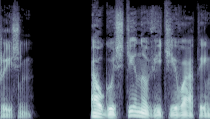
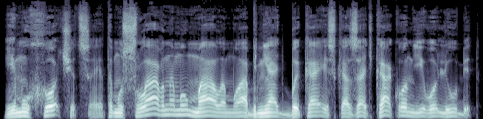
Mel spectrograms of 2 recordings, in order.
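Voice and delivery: put-on high, maudlin drunken whimper; tearful explaining; 9 semitones higher than usual. A narrator's reading. Pedro explains the gendarme's love of bulls, tearfully. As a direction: explain it tenderly through drunken tears. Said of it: "проливая потоки слёз".

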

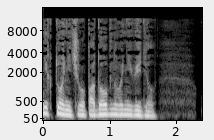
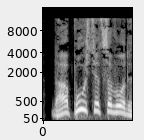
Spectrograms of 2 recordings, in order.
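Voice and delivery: mild cry, raised in pitch; cried command; 6 semitones higher, 3 dB louder than usual. A narrator's reading. God commanding the waters to fall, understated high cry. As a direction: cry out the decree with restraint. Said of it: "вскричал бог".

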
